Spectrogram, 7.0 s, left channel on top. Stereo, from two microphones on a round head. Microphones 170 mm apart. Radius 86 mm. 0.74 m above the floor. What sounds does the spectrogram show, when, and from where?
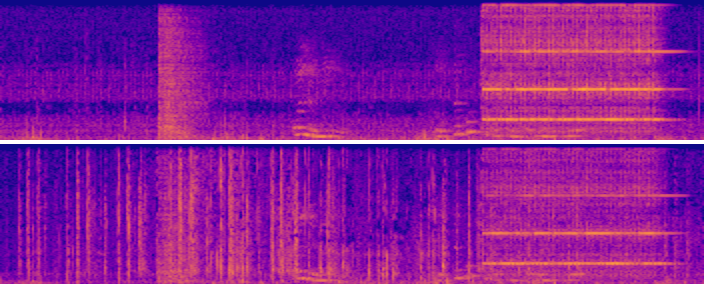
1.6 s a gunshot: 75° left (ahead or behind), 3 m
2.9 s a child speaking: 15° left (ahead or behind), 3.5 m
4.8 s a phone ringing: 65° left (ahead or behind), 3 m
